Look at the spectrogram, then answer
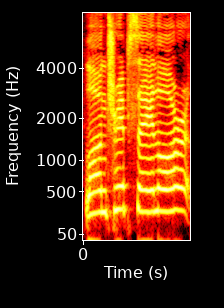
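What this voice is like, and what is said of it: Weird put-on accent, bad acting. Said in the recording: “bad acting plus weird accent”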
